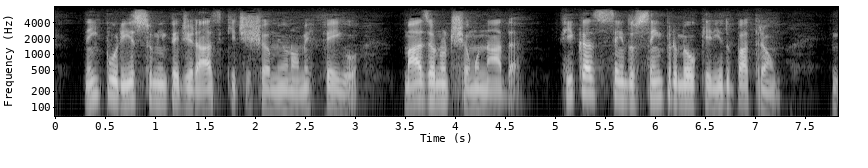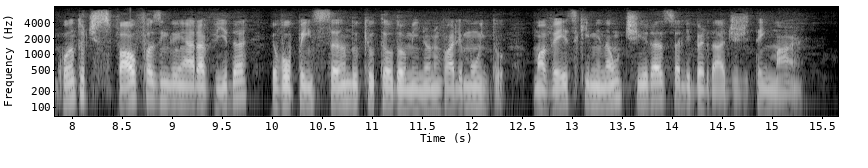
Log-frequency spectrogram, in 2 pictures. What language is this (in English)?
Portuguese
